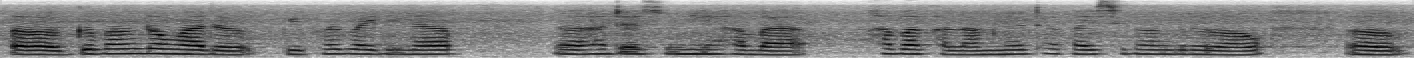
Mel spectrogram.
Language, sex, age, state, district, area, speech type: Bodo, female, 18-30, Assam, Kokrajhar, rural, spontaneous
